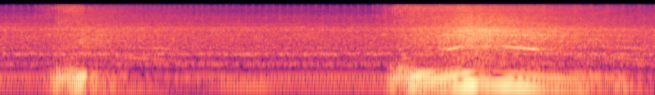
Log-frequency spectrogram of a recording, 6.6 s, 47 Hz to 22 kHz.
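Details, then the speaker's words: NA Mazda Miata after replacing worn, discoloured hydraulic lifters with new primed ones and an oil change from 10W30 to 5W40: smooth idle and two quick revs, lifter tick pretty much gone. "there you have it as you saw the lifter noise is pretty much gone now this car is far quieter than any other n a miatas that i've heard"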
